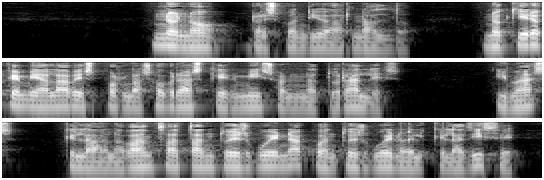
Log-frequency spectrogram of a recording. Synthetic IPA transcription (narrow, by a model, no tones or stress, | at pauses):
no̞no̞re̞spo̞nd̪jo̞aɾnald̪o̞ | no̞kje̞ɾoke̞me̞alaβe̞spoɾlaso̞β̞ɾaskeːnmiso̞nːat̪uɾale̞s | imas | ke̞laːlaβ̞anθat̪ant̪o̞e̞zβwe̞nakwant̪o̞e̞zβwe̞no̞elke̞laðiθe̞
